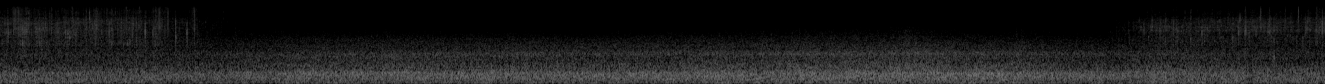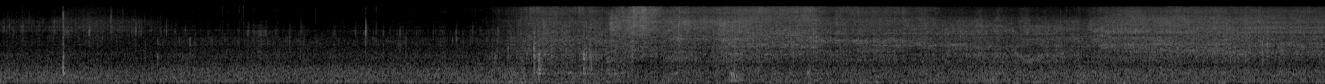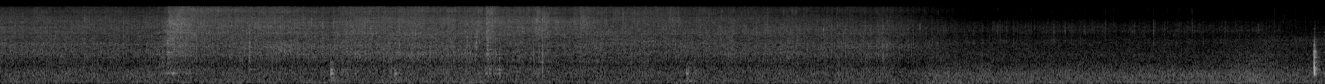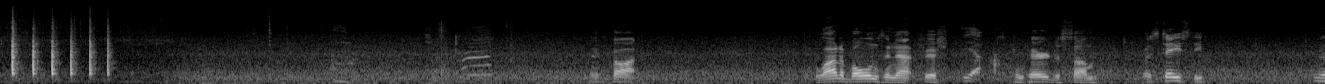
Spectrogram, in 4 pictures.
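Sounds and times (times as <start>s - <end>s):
food sizzling in a pan: 0.0s - 2.2s, 11.1s - 41.6s
spatula stirring in a pan: 18.2s - 21.5s.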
